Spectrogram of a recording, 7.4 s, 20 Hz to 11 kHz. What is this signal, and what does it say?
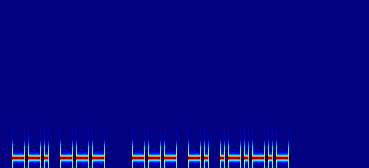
Morse code, heard as a keyed tone, about 15 wpm, 700 Hz. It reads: GO ON.
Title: Sentences from Top 200 Words 15wpm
